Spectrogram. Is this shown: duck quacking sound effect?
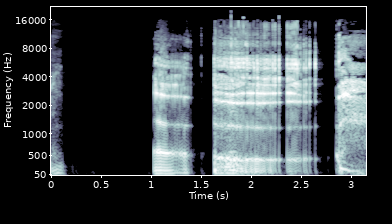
no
